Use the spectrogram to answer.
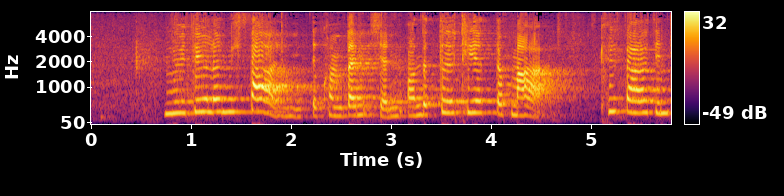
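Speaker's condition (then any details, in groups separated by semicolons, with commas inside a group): Profound deafness; without speech at 2.5 years, mother taught basic speech before school, Mary Hare School for deaf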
